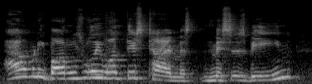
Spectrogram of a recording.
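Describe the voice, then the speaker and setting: Big loud maid lady, a guy putting her on, calling up the stairs. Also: extremely high pitch, sing-song, moderate pace, pitched above the performer's own voice. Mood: dutiful. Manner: shouting up the stairs. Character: large loud household maid woman.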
